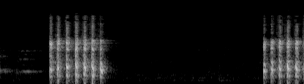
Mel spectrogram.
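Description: Tokay gecko giving two bursts of rapid, harsh, clucking pulses, about eight per burst, separated by two seconds of silence.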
